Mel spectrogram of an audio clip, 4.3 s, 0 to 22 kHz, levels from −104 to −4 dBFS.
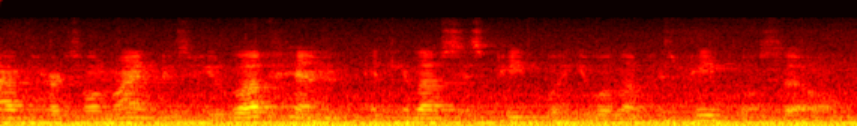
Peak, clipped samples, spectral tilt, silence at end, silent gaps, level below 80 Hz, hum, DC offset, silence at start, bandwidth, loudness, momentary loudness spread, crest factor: -20 dBFS; under 0.1%; -8.5 dB/octave; 0 s; none; -42 dBFS; none; 1%; 0 s; 8.4 kHz; -38 LUFS; 4 LU; 16 dB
